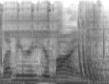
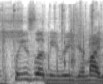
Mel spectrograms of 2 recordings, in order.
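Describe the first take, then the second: First: It is said as a forceful demand. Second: It is said as a polite request.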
